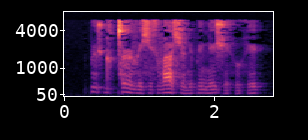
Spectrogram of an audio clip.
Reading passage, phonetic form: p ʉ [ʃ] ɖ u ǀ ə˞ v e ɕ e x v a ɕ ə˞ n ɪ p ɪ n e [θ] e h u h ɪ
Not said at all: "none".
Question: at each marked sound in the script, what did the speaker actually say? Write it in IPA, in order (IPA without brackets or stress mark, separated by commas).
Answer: ʃ, ʃ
